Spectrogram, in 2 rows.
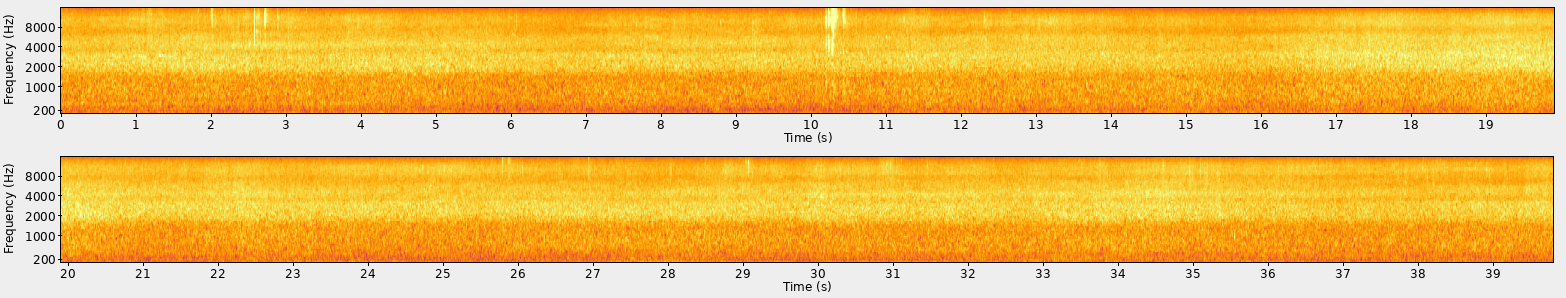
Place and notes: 同安渡頭, Kinmen County - Small pier
Small pier, Chicken sounds, Sound of the waves
Zoom H2n MS+XY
